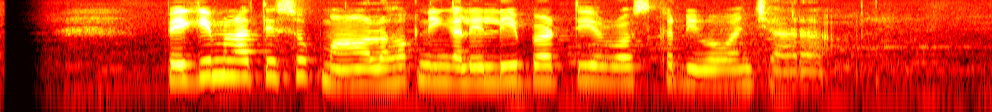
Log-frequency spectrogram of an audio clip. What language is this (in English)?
Sundanese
